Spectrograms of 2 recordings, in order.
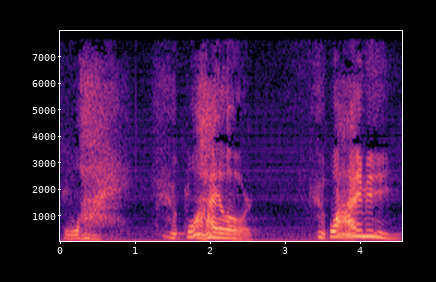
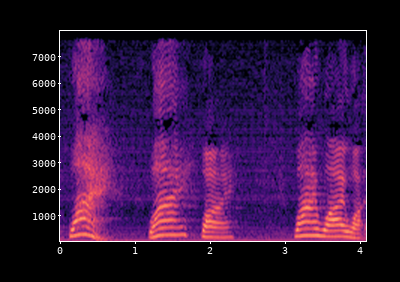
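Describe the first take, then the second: First: Drawn-out pleading cry to heaven; mock conviction. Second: Higher-pitched, repeated pleading whys; plaintive whys. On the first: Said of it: "They'll do it with conviction". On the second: Retold or imitated. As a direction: ask why over and over, imitating a complainer. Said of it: "You know, you have people go".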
